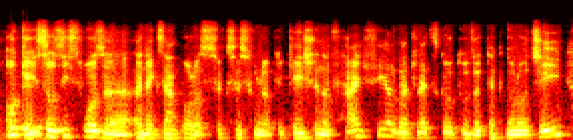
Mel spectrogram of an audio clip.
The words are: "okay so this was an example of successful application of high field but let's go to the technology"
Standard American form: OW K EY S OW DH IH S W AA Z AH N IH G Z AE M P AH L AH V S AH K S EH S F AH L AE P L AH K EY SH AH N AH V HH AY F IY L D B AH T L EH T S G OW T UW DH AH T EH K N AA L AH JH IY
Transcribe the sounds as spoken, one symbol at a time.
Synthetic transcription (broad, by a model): OW K EY S OW DH IH S W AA Z AH N IH G Z AE M P AH L AH V S AH K S EH S F AH L AE P L AH K EY SH AH N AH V HH AY F IY L D B AH T L EH T S G OW T UW DH AH T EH K N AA L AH JH IY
